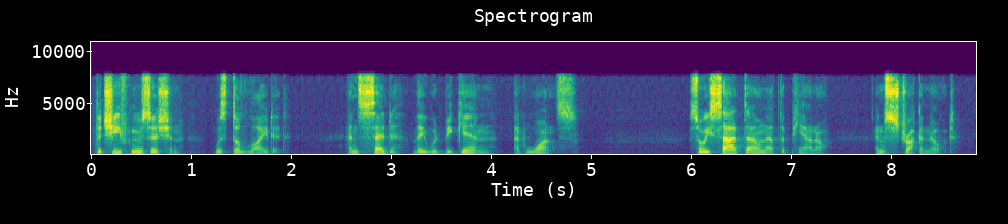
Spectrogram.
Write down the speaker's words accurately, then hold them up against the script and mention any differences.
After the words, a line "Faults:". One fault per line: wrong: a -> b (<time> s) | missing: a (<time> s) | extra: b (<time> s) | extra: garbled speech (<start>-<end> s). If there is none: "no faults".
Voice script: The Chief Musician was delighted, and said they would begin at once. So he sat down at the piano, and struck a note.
The Chief Musician was delighted, and said they would begin at once. So he sat down at the piano, and struck a note.
Faults:
no faults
